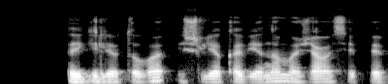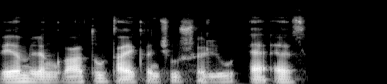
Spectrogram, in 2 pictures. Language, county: Lithuanian, Alytus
